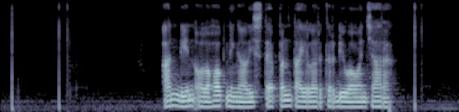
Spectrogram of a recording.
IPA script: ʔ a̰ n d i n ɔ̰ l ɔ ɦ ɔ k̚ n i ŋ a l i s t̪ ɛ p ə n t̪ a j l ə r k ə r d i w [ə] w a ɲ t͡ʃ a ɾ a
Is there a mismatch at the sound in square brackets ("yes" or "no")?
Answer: yes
